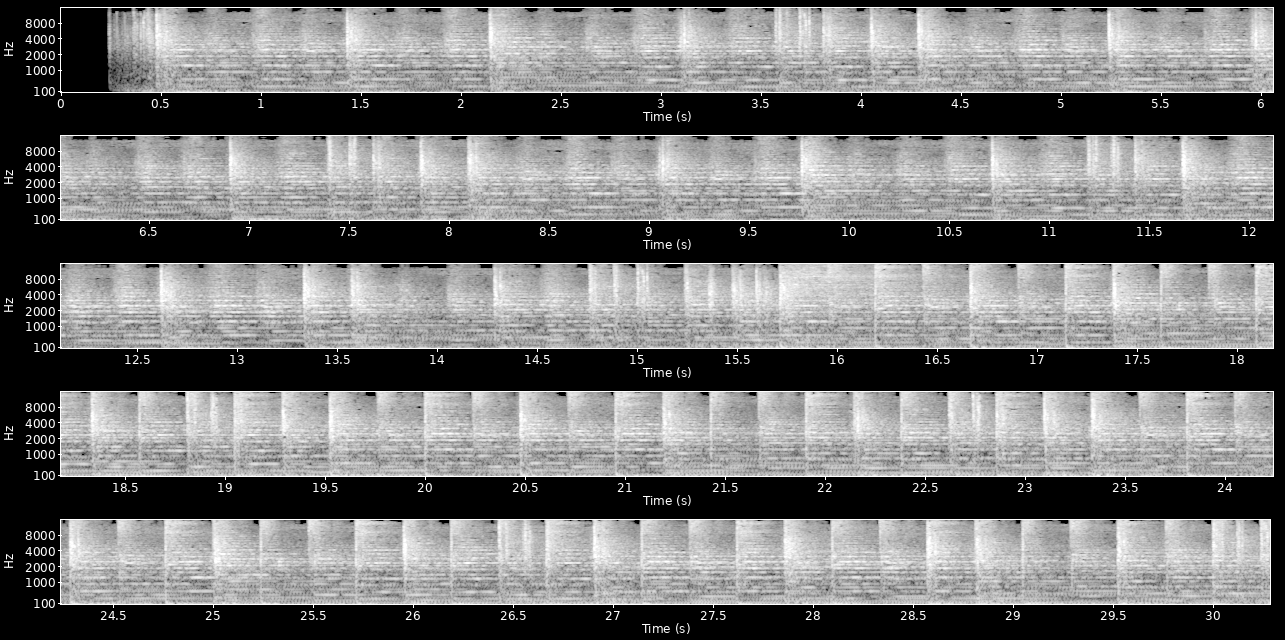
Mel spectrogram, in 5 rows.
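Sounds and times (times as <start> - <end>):
motivational positive corporate music: 0.4 - 30.2.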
